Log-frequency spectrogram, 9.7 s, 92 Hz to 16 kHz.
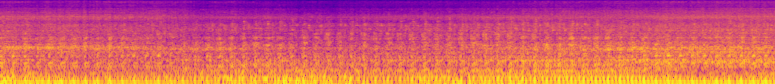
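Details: All-original 1962 Chevrolet C20 3/4-ton pickup, automatic, sat over 60 years, running on choke after replacing fuel pump (suspected failed diaphragm): idles loosely with uneven low chug but runs steadily on its own.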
